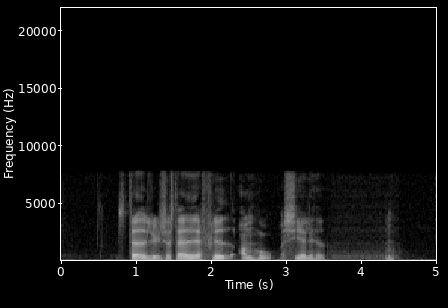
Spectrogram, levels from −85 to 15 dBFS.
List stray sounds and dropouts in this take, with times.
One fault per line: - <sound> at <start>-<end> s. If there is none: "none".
- laugh at 4.3-4.5 s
